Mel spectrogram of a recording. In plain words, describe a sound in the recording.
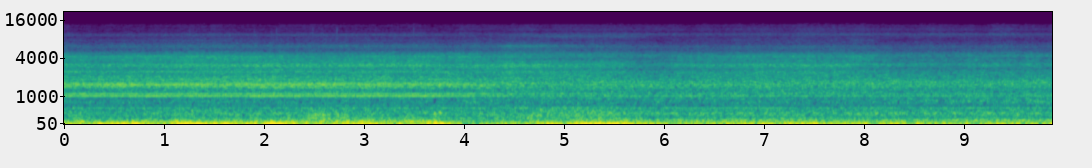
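A boat's motor hums steadily.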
